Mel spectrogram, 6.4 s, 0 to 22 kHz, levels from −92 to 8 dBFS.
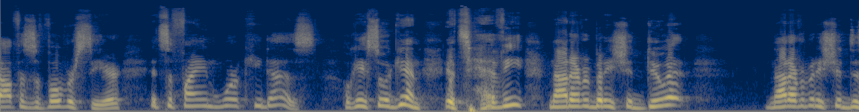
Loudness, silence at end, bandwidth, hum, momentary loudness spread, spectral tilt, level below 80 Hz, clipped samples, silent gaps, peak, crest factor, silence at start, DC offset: -25 LUFS; 0 s; 16 kHz; none; 11 LU; -5.5 dB/octave; -46 dBFS; under 0.1%; none; -8 dBFS; 18 dB; 0 s; 0.5%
